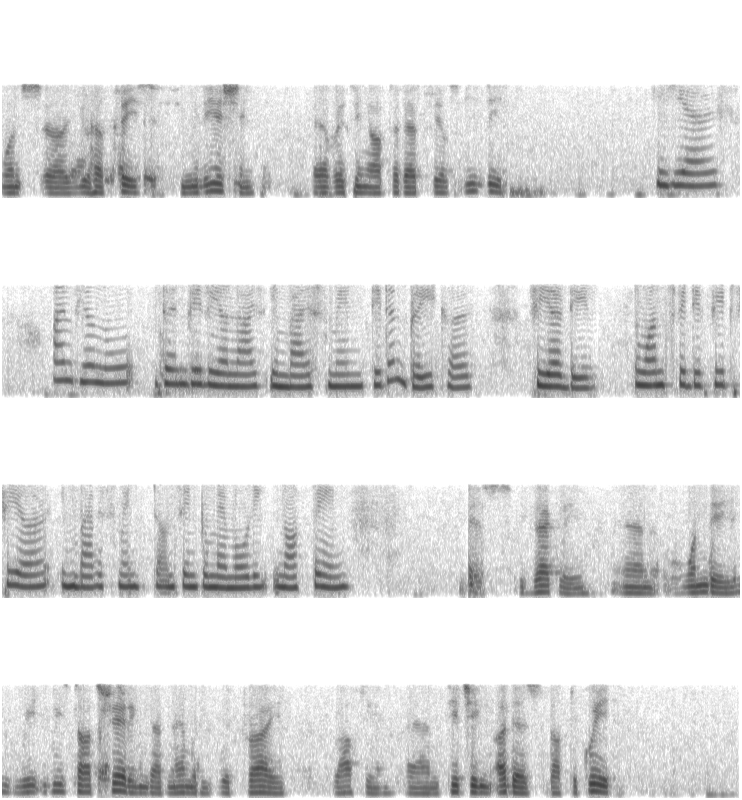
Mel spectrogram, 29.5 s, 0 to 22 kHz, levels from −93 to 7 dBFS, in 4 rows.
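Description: The whole recording carries Speex codec damage, and it's plainly audible: the speech sounds hoarse and grainy, with a noisy edge that points to a bitrate around 11 kbps. At that rate the codec simply doesn't have enough bits to describe the excitation cleanly.

At 5.01 s there's a short burst of VoIP packet loss concealed by the speech codec. About 40 ms went missing, and the decoder covered it by extending its last pitch and filter into a brief smear. The same thing happens at 13.25 to 13.37 s, where roughly 100 ms was lost and the patched sound fades as the decoder lowers its gain frame by frame. From 19.35 to 19.58 s the losses come in several scattered gaps, 140 ms in total with the longest about 80 ms, so the voice is patched over again and again. At 27.59 s another 40 ms drop gives one more brief patched gap.

Between 8.26 and 9.16 s a faint copy of the voice trails in about 220 ms late, sitting far below the direct sound. 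That's an echo leak, most likely from a loudspeaker on one side of the call whose echo canceller didn't fully remove what its microphone picked up.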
